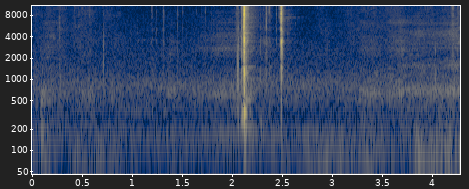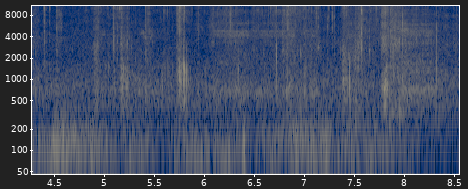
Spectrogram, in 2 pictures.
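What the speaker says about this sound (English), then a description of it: "I'm just going to basically hold it against the raised bed and staple it" Two sharp, loud staple-gun shots close together fasten chicken wire to the side of a raised garden bed, followed by quieter rustling and handling of the wire.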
